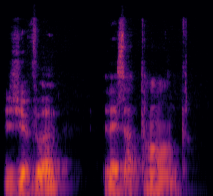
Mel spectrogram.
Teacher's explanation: So again, now we have les for them, pronounced les, but the S is popping up again, activated by the vowel of attendre, and that S between vowels sounds like a Z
